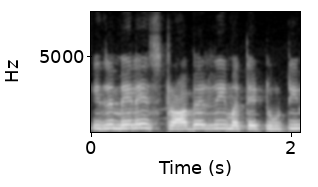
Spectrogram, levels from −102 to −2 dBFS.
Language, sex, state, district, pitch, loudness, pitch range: Kannada, female, Karnataka, Mysore, 255 Hz, -13 LUFS, 235-260 Hz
